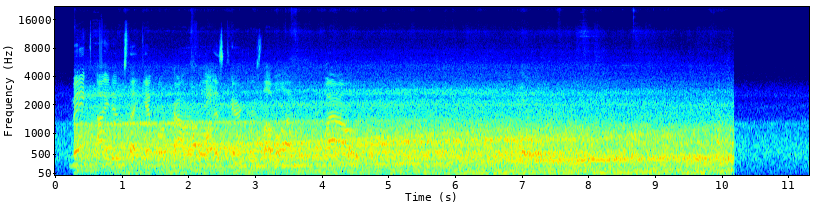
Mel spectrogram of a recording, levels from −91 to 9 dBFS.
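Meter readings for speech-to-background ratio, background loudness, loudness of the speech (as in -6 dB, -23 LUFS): -3.0 dB, -23.5 LUFS, -26.5 LUFS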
